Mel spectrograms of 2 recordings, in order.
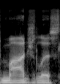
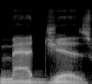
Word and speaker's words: Majlis: She pronounced Majlis like mad jizz, which if you know Arabic sounds like she's talking about angry bodily fluids instead of a council meeting.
